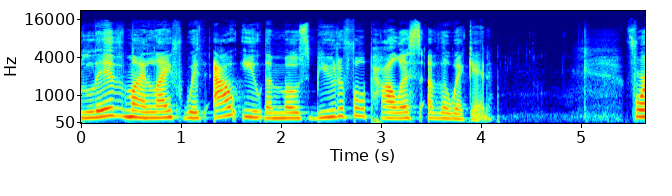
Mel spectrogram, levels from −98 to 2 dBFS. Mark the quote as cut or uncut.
cut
